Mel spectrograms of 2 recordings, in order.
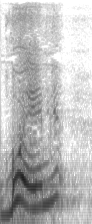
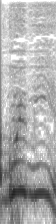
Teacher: As duas são possíveis, mas nós usamos em situações diferentes. Uma pessoa boêmia, boêmia tem acento, termina em ditongo, e a boemia, sem acento, aí no caso, um hiato.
